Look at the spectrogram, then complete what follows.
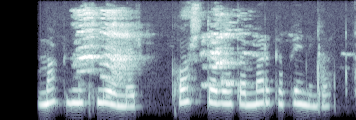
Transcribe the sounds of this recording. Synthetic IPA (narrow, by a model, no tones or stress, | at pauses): maknɪkʰlœːmʏɾ̥ | kʰɔst̪avɛht̪aðmaɾkapʰɛːniŋka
